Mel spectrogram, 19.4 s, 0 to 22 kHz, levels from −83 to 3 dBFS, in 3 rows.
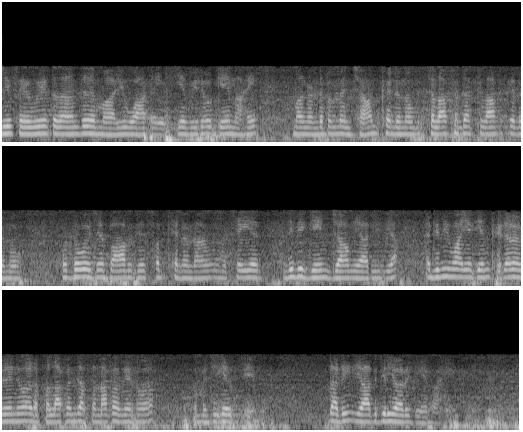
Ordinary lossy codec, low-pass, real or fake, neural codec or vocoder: AAC, 16 kbps; 7.2 kHz; fake; codec, 16 kHz, 1.1 kbps, Voila-Tokenizer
